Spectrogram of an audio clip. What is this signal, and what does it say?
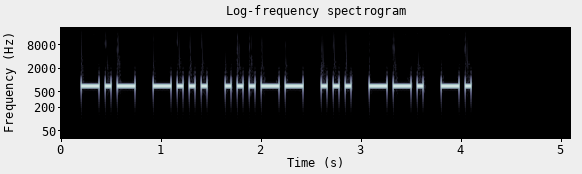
Morse code, heard as a keyed tone, about 20 wpm, 700 Hz. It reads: KB3SGN
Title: USA Callsign DE Callsign 20wpm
